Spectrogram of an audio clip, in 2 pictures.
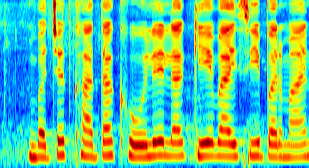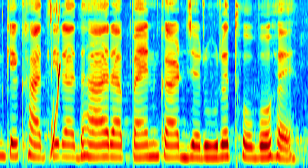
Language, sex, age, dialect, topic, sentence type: Magahi, female, 46-50, Southern, banking, statement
